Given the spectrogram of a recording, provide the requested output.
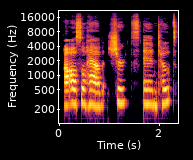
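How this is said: It is said in a goofy put-on voice.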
